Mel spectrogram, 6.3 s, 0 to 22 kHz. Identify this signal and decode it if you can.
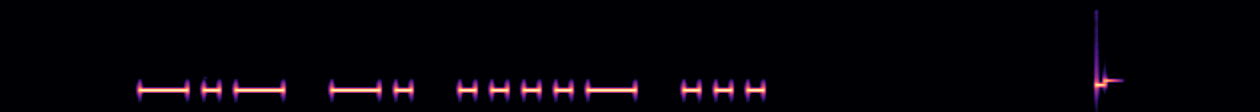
Morse code, heard as a keyed tone, about 15 wpm, 700 Hz. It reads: KN4S
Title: USA Call Signs - 4 Characters - 3x Character Spacing - 15wpm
